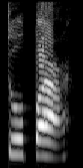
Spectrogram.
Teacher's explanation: کلمت تطع میں حرف تا ہے، پھر حرف تو ہے. یہ دونوں حرف کی ادائیگی ایک ہی ہے، لیکن حرف تا حروف ترقیق میں سے ہے، تو ہمیں تے کو پتلی آواز میں پڑھنا ہے، اور تو حروف تفخیم میں سے ہے، تو ہم تو کو موٹی آواز میں پڑھیں گے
